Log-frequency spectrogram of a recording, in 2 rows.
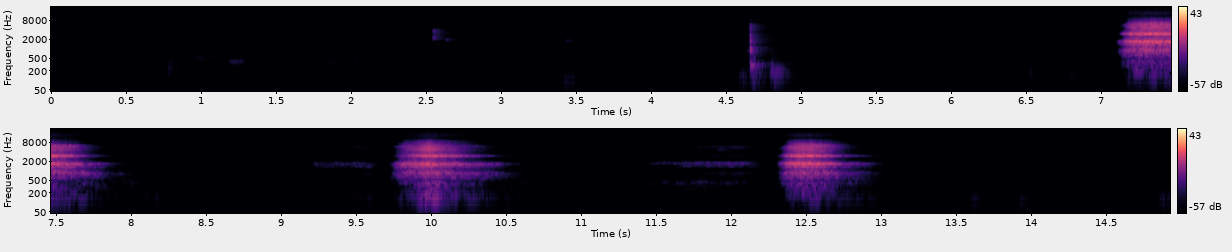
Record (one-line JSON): {"exhalation_length": "14.9 s", "exhalation_amplitude": 19964, "exhalation_signal_mean_std_ratio": 0.24, "survey_phase": "alpha (2021-03-01 to 2021-08-12)", "age": "65+", "gender": "Male", "wearing_mask": "No", "symptom_none": true, "smoker_status": "Never smoked", "respiratory_condition_asthma": false, "respiratory_condition_other": false, "recruitment_source": "REACT", "submission_delay": "2 days", "covid_test_result": "Negative", "covid_test_method": "RT-qPCR"}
